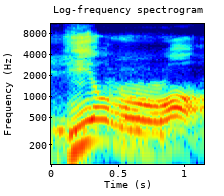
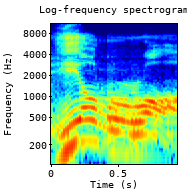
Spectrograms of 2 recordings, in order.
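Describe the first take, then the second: The two takes are said the same way.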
